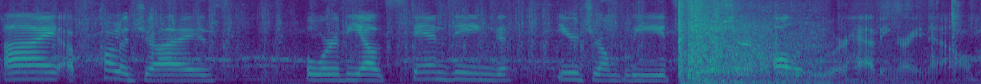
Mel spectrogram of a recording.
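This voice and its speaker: Playful cursing woman over loud game noise. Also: medium pitch, steady tone, slow. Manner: playful, swears a lot, sing-song bursts. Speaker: gameplay commentator. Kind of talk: casual game commentary.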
